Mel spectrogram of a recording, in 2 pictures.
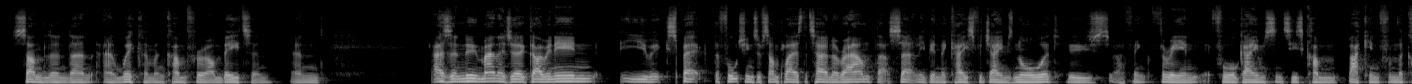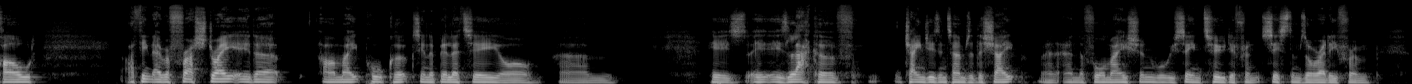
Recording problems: uneven, jittery; strongly; from 4.5 to 24 s

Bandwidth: 17 kHz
